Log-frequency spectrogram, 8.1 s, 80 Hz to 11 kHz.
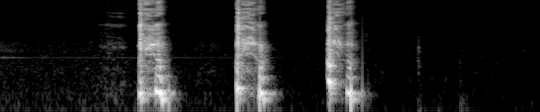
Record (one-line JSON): {"three_cough_length": "8.1 s", "three_cough_amplitude": 27890, "three_cough_signal_mean_std_ratio": 0.29, "survey_phase": "beta (2021-08-13 to 2022-03-07)", "age": "65+", "gender": "Male", "wearing_mask": "No", "symptom_none": true, "smoker_status": "Ex-smoker", "respiratory_condition_asthma": false, "respiratory_condition_other": false, "recruitment_source": "REACT", "submission_delay": "1 day", "covid_test_result": "Negative", "covid_test_method": "RT-qPCR", "influenza_a_test_result": "Negative", "influenza_b_test_result": "Negative"}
